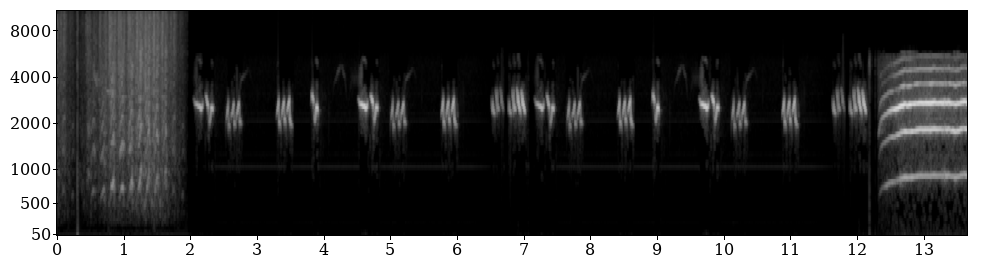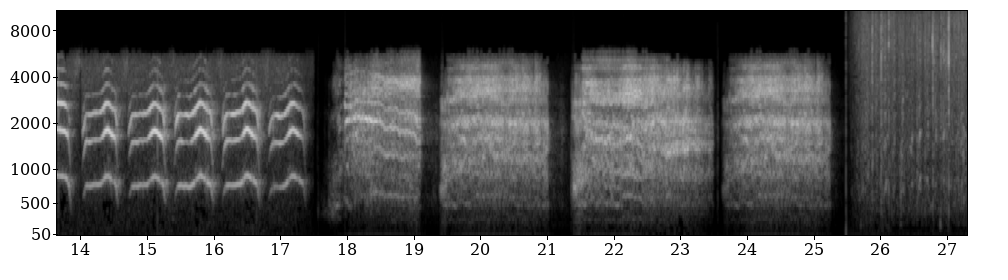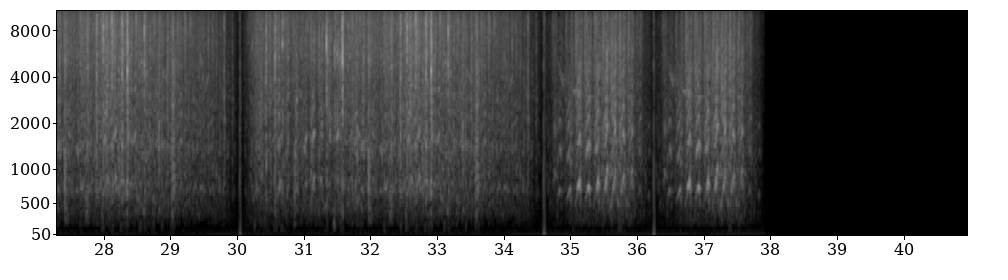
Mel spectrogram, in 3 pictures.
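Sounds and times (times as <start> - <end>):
pigeon wings flapping: 0.0 - 2.0, 25.5 - 37.9
high bird chirps: 2.0 - 12.3
pig squealing: 12.4 - 25.3.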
